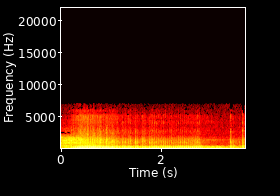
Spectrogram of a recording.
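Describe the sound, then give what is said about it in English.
An old motor engine running on ordinary fuel makes a loud, low, continuous droning rumble that holds steady and eases slightly toward the end, closing with a few faint clicks. “Poor old motor. It's got nothing to go on but ordinary fuel.”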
